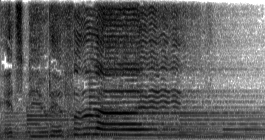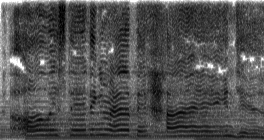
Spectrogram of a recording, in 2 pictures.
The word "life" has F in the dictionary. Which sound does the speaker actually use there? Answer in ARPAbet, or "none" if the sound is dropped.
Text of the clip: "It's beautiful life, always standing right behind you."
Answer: none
